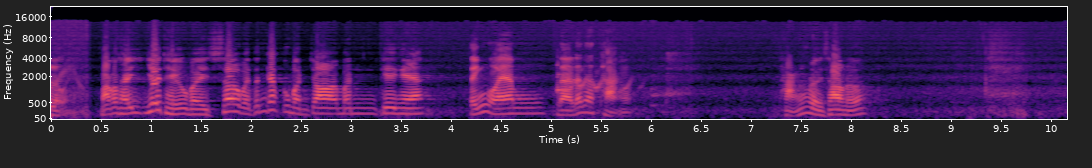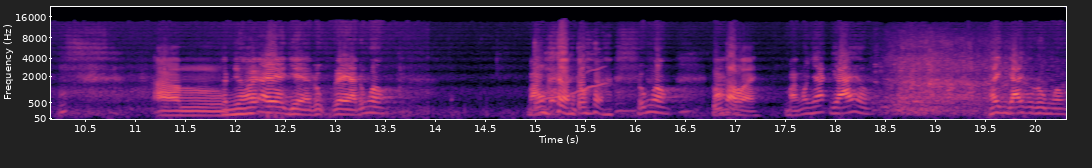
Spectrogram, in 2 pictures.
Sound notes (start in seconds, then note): 9.6 chuckles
